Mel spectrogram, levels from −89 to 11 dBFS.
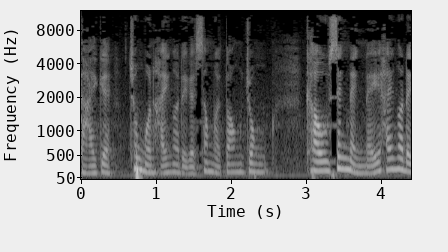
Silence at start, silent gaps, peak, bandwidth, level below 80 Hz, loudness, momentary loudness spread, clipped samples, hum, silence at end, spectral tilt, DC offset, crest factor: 0 s; none; 0 dBFS; 11.5 kHz; -40 dBFS; -25 LUFS; 10 LU; under 0.1%; none; 0 s; -4.5 dB/octave; under 0.1%; 24 dB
